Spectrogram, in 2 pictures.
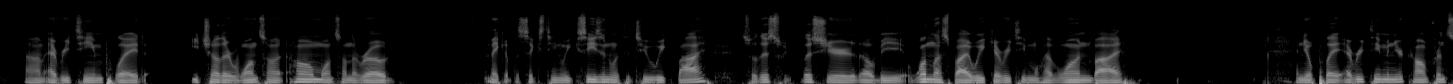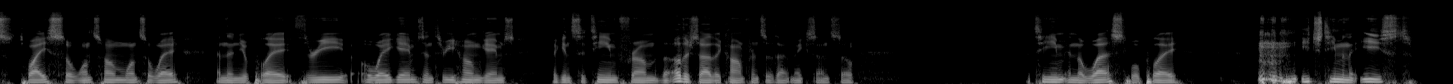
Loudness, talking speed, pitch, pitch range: -33 LUFS, 190 wpm, 100 Hz, 95-110 Hz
